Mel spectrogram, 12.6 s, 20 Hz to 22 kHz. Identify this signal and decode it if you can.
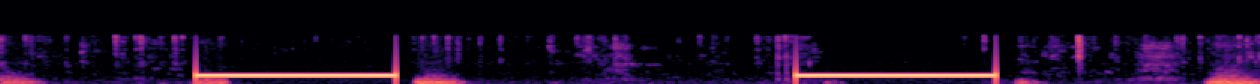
Ringback tone (North America), 440 + 480 Hz.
